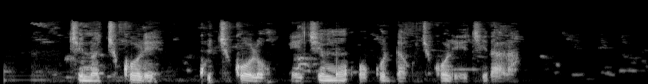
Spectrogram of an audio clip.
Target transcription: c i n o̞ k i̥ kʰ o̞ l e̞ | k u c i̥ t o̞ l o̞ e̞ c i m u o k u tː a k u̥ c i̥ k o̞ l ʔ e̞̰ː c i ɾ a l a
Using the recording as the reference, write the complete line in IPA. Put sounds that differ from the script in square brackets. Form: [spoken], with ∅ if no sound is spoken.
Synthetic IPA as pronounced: c i n o̞ [c] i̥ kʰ o̞ l e̞ | k u c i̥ [k] o̞ l o̞ e̞ c i m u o k u [dː] a k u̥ c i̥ k o̞ l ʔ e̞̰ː c i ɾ a l a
